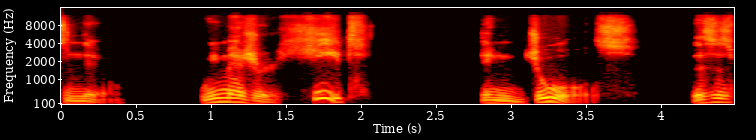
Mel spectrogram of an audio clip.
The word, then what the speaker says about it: joule: like a necklace this is pronounced joules so if you come to this in class be like uh joel's no joules so okay length measured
